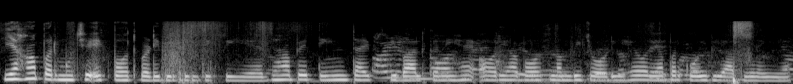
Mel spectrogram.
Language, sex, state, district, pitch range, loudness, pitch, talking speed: Hindi, female, Himachal Pradesh, Shimla, 190-210 Hz, -17 LUFS, 200 Hz, 235 wpm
